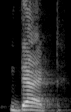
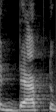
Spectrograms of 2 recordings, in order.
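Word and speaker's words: debt: जैसे कि डैट, क्या आप इसे डैप्ट बोलते हैं? डैप्ट नहीं, डैप्ट नहीं होता है, डैप्ट नहीं बोल सकते, क्या बोलेंगे, डैट, डैट, डैप्ट नहीं, डैट यानी कि रिन।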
